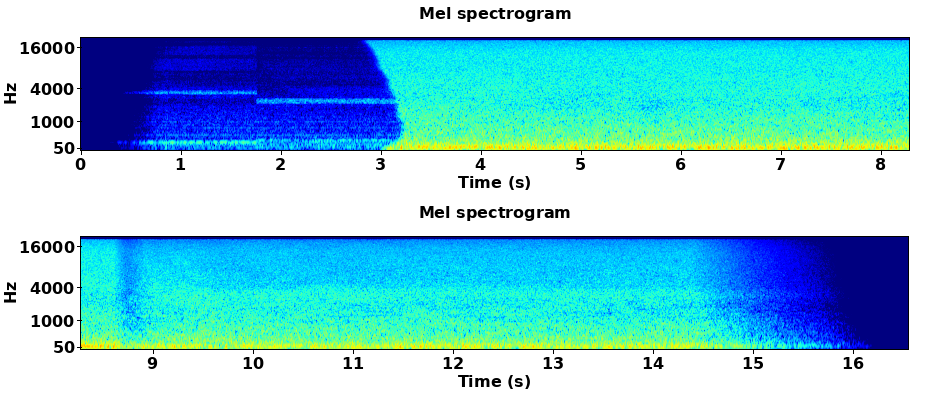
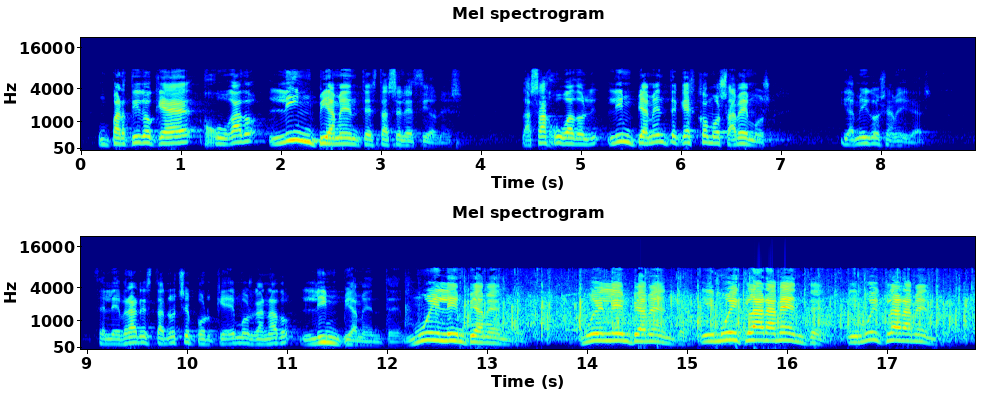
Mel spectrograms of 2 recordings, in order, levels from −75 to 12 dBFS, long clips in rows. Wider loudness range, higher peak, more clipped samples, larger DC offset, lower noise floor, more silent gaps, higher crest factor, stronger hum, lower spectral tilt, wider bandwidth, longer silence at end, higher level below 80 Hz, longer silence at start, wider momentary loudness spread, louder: second, 6 LU vs 16 LU; second, -6 dBFS vs 0 dBFS; neither; neither; about the same, -71 dBFS vs -68 dBFS; neither; second, 16 dB vs 24 dB; neither; about the same, -3.5 dB/octave vs -3 dB/octave; first, over 20 kHz vs 8.4 kHz; first, 0.95 s vs 0 s; first, -26 dBFS vs -70 dBFS; first, 0.7 s vs 0.2 s; second, 12 LU vs 18 LU; about the same, -19 LUFS vs -21 LUFS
